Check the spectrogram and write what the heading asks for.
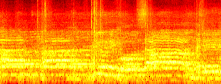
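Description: A small group of mixed voices singing a song together, holding and sliding between notes, accompanied by acoustic guitars.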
